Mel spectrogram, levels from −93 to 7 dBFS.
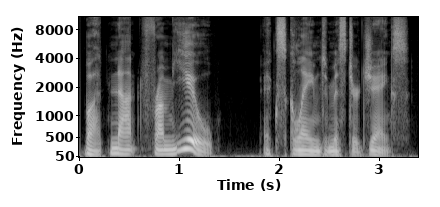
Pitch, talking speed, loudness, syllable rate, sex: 105 Hz, 125 wpm, -19 LUFS, 3.1 syllables/s, male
